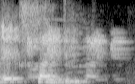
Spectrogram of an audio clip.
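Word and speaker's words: exciting: যেমন এক্সাইটিং, এখানে সাইড এটার উপর আমরা বেশি জোর দিচ্ছি, এই অংশটার উপর।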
